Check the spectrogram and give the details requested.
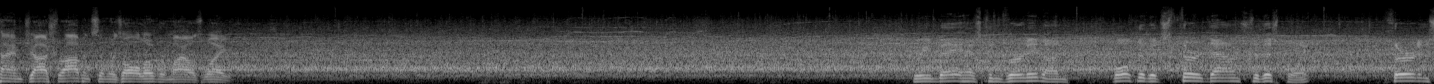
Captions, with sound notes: But that time, Josh Robinson was all over Myles White. [crowd cheers] Green Bay has converted on both of its third downs to this point.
